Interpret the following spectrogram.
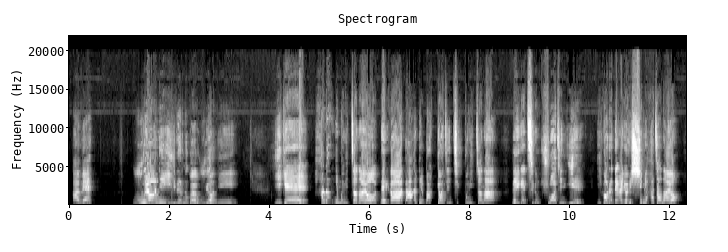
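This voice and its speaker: A woman evangelist preaching in a church, in a lively, conversational way. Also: high-pitched, unhurried. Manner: lively, conversational preaching, often acting out prayers. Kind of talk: sermon. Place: church sanctuary.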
